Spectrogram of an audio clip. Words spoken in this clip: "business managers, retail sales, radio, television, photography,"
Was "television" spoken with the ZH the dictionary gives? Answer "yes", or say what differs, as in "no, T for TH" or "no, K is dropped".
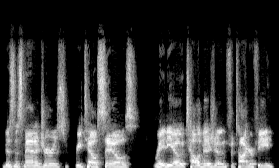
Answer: yes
